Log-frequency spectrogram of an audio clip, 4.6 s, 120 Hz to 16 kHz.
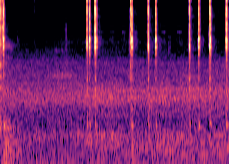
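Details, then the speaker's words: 2009 Land Rover Freelander 2 XS air horn install, new relay coil pin 86 earthed by hand as test before wiring compressor: crisp, dry clicks, about ten in five seconds; relay clicking normally. "now if i earth this that will be what should happen to that pin down there we should hear a click there we go"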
